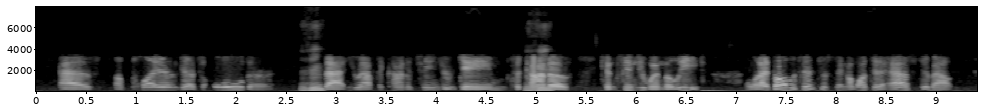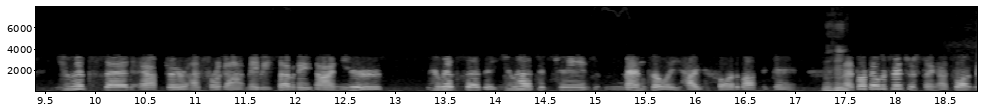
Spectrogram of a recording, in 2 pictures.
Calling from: Florida, United States; Hey, this is … from the sunny Florida Keys.

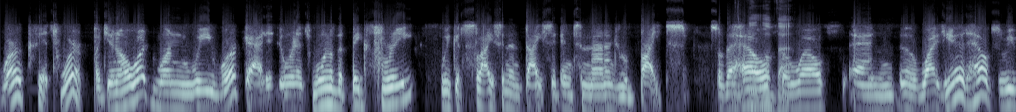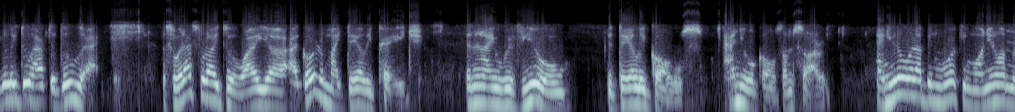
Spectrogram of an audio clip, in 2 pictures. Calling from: Brooklyn, New York, United States; Brooklyn, New York.

